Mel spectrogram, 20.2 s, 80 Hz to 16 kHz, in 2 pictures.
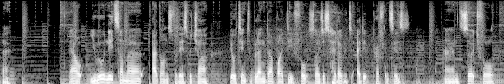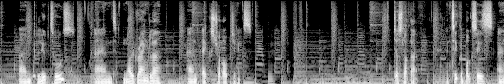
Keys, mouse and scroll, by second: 0.7 click, 3.2 click, 4.1 click, 6.4 click, 7.3 click, 8.3 click, 10.7 click, 15.4 click, 16.8 n, 16.9 o, 17.1 d, 19.7 click.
